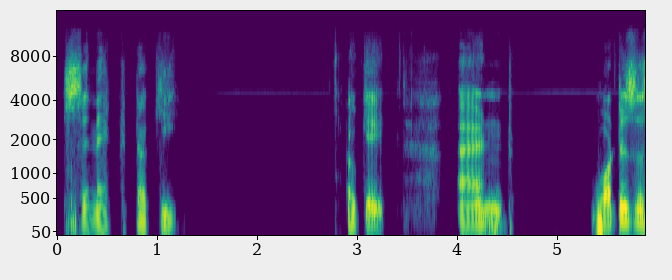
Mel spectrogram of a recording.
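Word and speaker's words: synecdoche: d o c h e ducky it's not pronounced syc do it is pronounced sinek ducky okay and what is a Sy ducky a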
